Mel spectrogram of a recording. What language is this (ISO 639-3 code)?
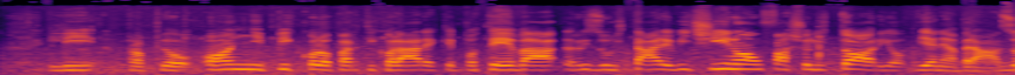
ita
